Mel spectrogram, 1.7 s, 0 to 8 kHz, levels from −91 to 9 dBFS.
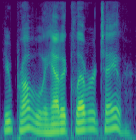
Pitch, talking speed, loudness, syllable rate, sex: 135 Hz, 210 wpm, -16 LUFS, 6.2 syllables/s, male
